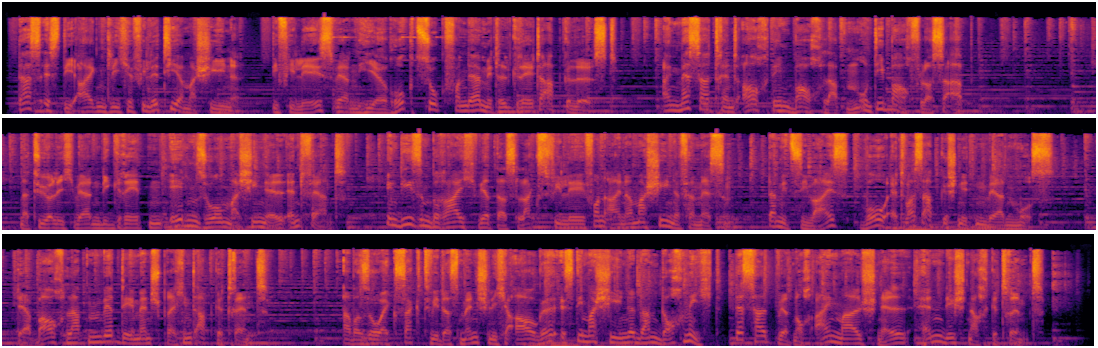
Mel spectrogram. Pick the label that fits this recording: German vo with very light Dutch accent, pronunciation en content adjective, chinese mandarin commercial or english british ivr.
German vo with very light Dutch accent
